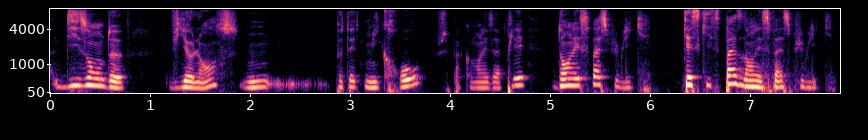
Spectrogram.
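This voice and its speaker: Low-voiced woman, halting and reflective. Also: dark tone. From Belgium. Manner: halting, reflective, many restarts. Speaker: audience member. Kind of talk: question from the floor.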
